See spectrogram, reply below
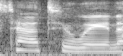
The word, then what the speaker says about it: Tatooine: Tawini. What is it? – It's Tatooine.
